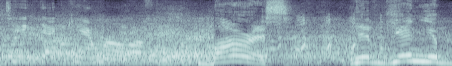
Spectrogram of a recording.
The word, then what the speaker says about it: Baras: Bradford she's going to give me the correct pronunciation go ahead we're at y yena yes now take that camera off you Baris yena Baris okay thanks Kathy thank you here's a friend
